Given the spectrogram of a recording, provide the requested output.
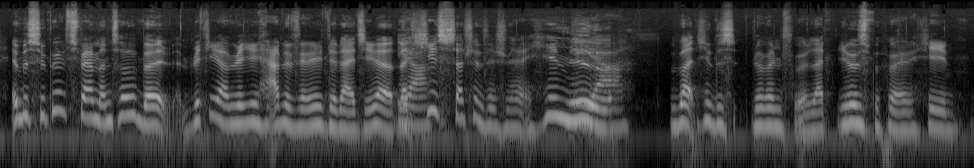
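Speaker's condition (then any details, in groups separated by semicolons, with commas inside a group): Oral cancer, partial glossectomy; 7 years post surgery, recurrence, radiation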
